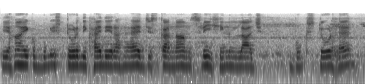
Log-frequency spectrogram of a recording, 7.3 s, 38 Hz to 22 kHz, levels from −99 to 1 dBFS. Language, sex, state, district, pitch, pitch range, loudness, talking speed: Hindi, male, Bihar, Katihar, 155 Hz, 150-160 Hz, -20 LUFS, 130 wpm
